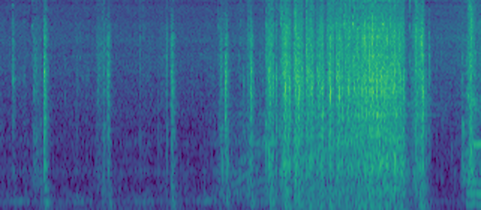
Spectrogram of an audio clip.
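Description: A home sewing machine stitches a placement line on GlitterFlex, starting with brief stutters and then running in a steady, dense whir that grows louder and denser before stopping. Close and clear, with no talk over it.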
